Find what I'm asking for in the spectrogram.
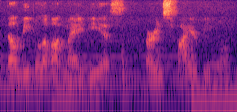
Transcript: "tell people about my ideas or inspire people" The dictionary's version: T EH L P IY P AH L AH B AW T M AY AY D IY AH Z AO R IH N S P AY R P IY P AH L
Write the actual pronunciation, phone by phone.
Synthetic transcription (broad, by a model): T EH L P IY P AH L AH B AW T M AY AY D IY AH S AO R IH N S P AY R P IY P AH L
